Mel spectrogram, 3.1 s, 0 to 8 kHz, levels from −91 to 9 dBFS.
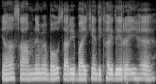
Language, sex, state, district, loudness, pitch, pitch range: Hindi, male, Jharkhand, Ranchi, -15 LUFS, 130 Hz, 130-135 Hz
